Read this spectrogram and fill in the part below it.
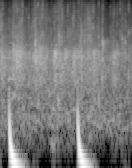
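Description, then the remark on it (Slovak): An audience applauds as a guest is introduced, in a steady, dense wash of clapping, with two deep low thumps landing about a second apart beneath it. “A som zvedala, či ten potlesk bude teraz väčší alebo menší, hej?”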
